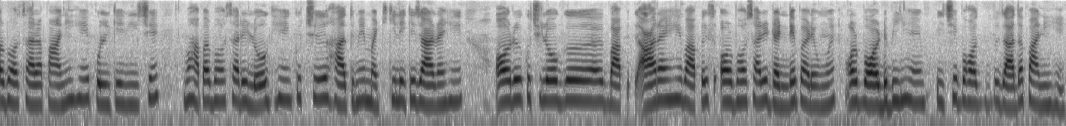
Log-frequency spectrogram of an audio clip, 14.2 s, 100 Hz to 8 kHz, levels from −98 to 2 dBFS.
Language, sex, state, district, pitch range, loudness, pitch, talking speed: Hindi, female, Chhattisgarh, Raigarh, 215-245 Hz, -18 LUFS, 230 Hz, 185 wpm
